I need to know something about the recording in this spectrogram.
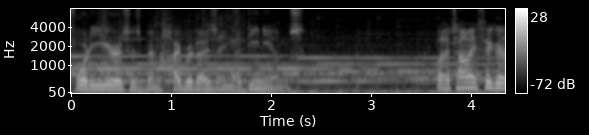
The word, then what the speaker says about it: Adenium: A lot of people call them desert roses, but I don't like that name, so just remember adenium. It's only 3 syllables, easy to learn.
